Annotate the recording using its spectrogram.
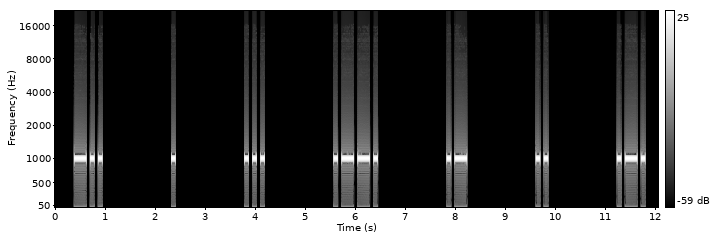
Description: Morse code, heard as a keyed tone, about 15 wpm, spaced as for 5 wpm, 1000 Hz. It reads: DESPAIR
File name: qotdfiles / 5wpm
